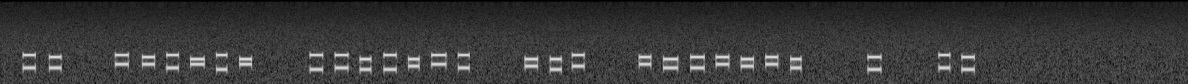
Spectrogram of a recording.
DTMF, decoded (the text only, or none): 65 #06*3* 36137#6 719 0450704 2 62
